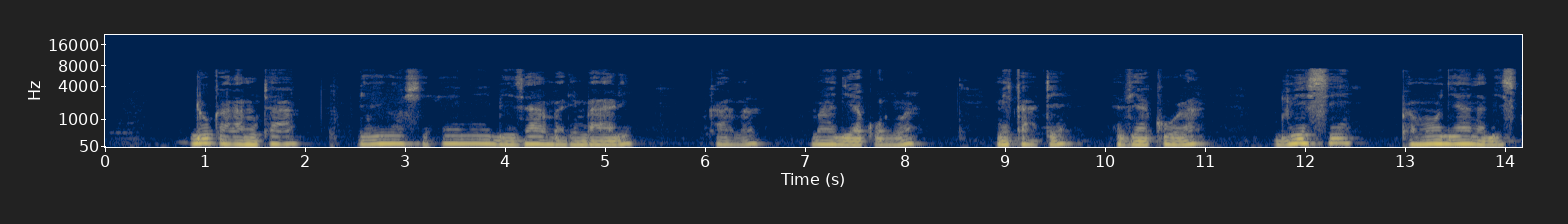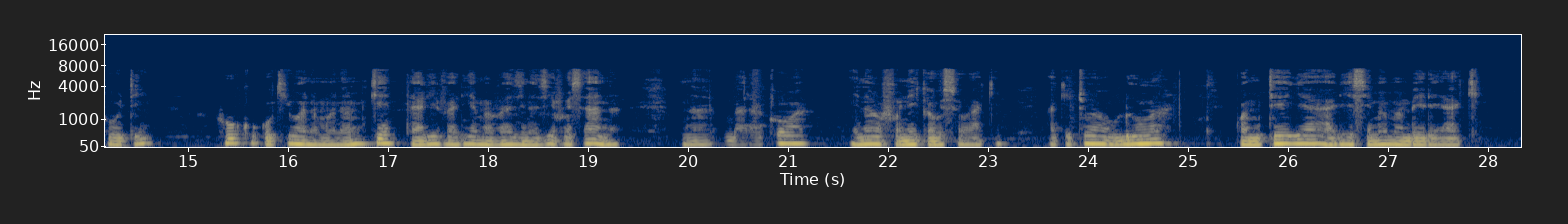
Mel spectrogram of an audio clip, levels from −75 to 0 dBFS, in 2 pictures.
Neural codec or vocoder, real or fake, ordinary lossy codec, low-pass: none; real; MP3, 32 kbps; 7.2 kHz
